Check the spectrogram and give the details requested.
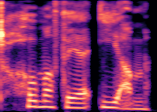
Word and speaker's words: Homotherium: And Homotherium, pronounced Homotherium, the scimitar-tooth cat, around 400 lb, long in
